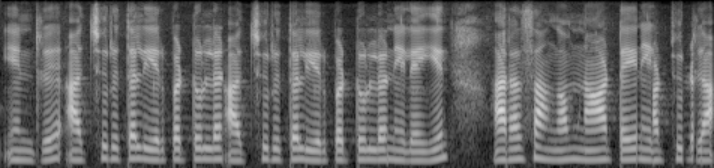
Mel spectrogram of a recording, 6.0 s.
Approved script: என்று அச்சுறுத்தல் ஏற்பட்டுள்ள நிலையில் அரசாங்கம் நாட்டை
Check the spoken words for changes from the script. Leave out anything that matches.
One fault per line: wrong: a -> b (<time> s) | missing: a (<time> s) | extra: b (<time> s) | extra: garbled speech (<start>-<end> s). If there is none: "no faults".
extra: அச்சுறுத்தல் ஏற்பட்டுள்ள (1.9 s)
extra: garbled speech (5.3-6.0 s)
